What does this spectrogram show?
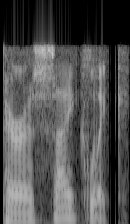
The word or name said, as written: pericyclic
